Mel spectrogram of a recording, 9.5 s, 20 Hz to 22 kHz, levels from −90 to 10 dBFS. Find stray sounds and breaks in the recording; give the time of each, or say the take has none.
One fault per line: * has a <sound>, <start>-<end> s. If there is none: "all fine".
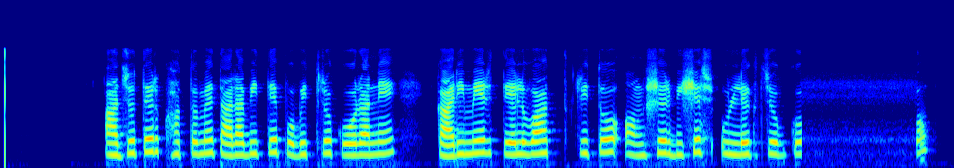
all fine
